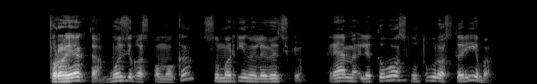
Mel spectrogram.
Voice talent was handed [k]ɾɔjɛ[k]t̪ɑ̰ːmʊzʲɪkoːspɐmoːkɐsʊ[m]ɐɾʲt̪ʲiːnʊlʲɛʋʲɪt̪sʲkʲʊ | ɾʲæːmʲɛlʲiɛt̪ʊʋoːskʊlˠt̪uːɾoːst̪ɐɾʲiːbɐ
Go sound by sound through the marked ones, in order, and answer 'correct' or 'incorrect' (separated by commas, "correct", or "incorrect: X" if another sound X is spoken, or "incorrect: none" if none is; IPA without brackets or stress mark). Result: incorrect: p, correct, correct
